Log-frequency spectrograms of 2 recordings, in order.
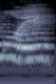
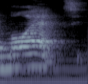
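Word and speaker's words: Moët: Ah, e a pronúncia não é moê, como falamos no Brasil, é Moet e Xandol.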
